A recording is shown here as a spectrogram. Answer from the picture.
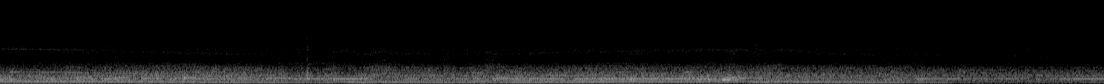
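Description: Honda Gold Wing motorcycle's flat-six engine running steadily with road noise as the bike rolls along, a low rumble that eases off a little in the last few seconds.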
